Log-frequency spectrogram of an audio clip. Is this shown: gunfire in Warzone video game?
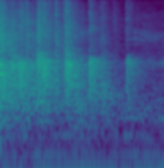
no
